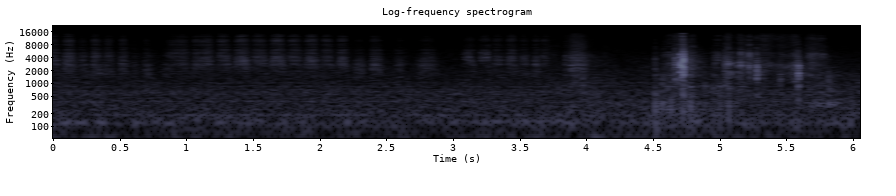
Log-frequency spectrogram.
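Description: Sakura brush pen tip scratching across sketch paper in quick, short strokes as it fills in a solid black area. About four and a half seconds in comes a cluster of louder, sharper scratches.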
